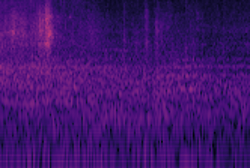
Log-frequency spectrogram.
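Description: Footsteps run across stone paving.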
